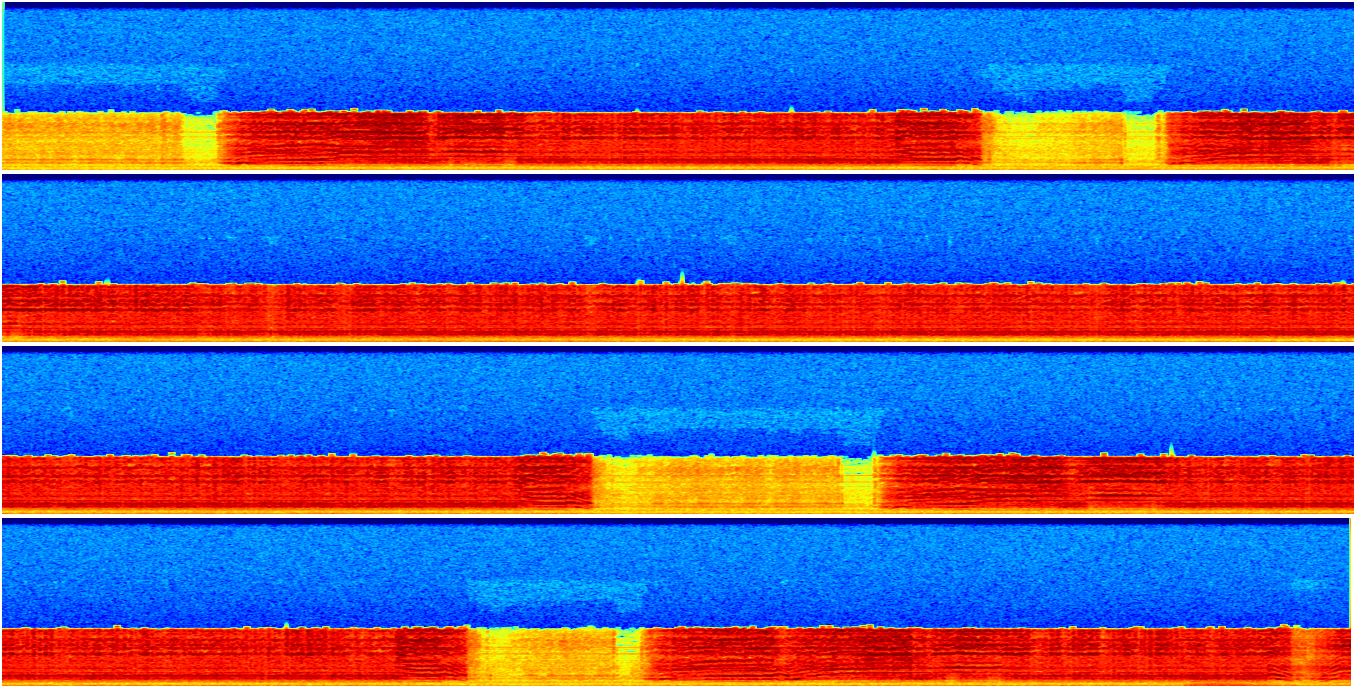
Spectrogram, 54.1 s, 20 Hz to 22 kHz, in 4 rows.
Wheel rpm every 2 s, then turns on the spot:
20, 100, 160, 160, 160, 40, 140, 160, 160, 160, 160, 160, 160, 160, 160, 160, 80, 20, 130, 160, 160, 160, 120, 40, 150, 160, 130.
0-2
